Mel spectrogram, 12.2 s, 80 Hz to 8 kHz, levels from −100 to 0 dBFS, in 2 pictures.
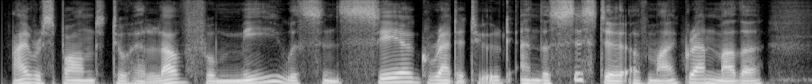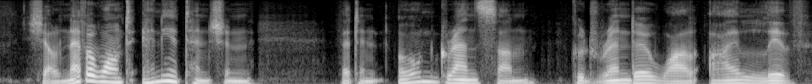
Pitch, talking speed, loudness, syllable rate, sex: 120 Hz, 150 wpm, -19 LUFS, 4.4 syllables/s, male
